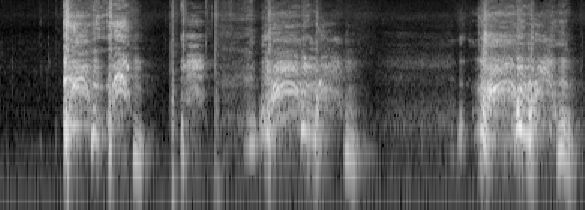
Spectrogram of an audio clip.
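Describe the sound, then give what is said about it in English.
Repeated harsh coughs and throat-clearing from a person with a cough. They come in several clusters of bursts separated by short pauses, loud and without speech. “I got outside of the cough, I feel all right, but I apologize for that.”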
